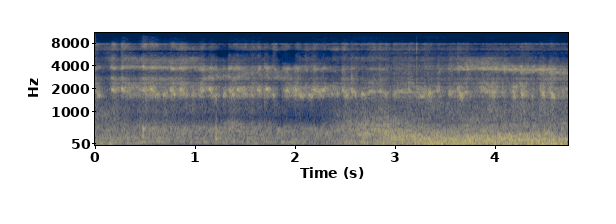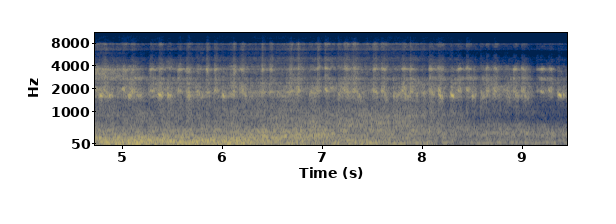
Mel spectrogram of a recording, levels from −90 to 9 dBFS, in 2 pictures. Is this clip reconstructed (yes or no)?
yes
